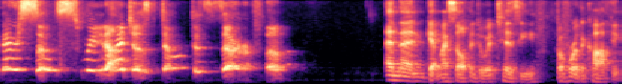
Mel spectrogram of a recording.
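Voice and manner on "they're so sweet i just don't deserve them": high, slow, put-on voice of a weepy cat lover; teary cat-mom squeak. Talking to her cats on a crying day, high and slow. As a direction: gush over the cats in a tiny high voice. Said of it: "look over at the cats and be like".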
